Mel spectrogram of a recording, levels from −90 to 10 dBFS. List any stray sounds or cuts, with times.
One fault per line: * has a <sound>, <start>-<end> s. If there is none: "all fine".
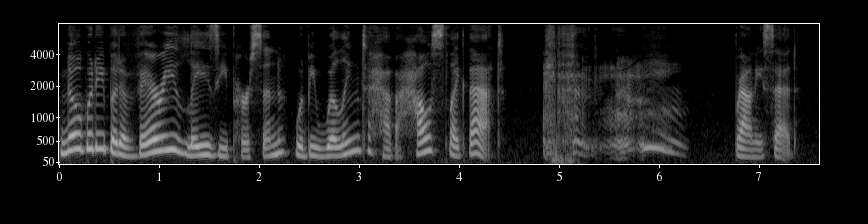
* has a throat clearing, 4.8-6.3 s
